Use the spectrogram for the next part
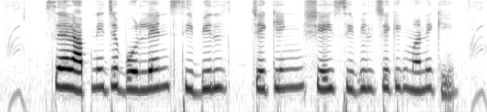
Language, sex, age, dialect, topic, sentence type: Bengali, female, 18-24, Northern/Varendri, banking, question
